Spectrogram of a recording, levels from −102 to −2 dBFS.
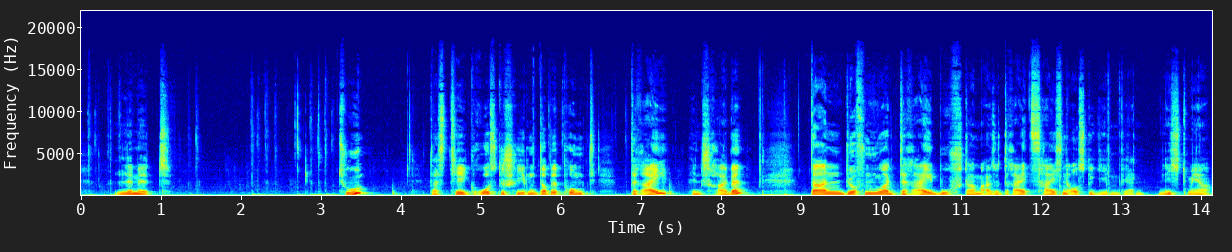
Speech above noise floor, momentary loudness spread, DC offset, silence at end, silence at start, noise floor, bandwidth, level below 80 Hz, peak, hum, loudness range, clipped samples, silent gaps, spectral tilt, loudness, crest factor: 29 dB; 15 LU; under 0.1%; 0.05 s; 0.15 s; -58 dBFS; 15 kHz; -56 dBFS; -10 dBFS; none; 4 LU; under 0.1%; none; -6.5 dB/octave; -29 LUFS; 20 dB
